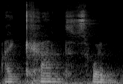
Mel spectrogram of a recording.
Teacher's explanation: I stressed the word and I said I can't swim so because there was stress on can't you knew ah it must be negative because he stressed it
